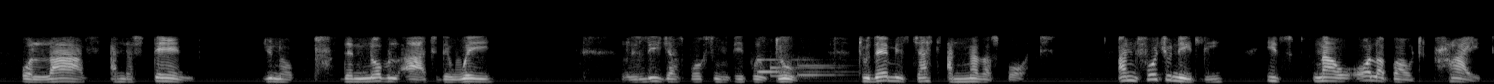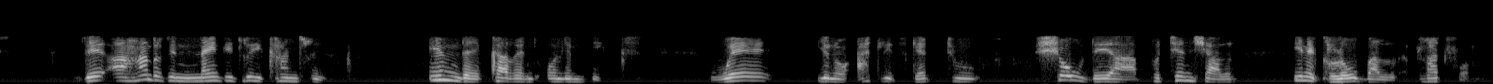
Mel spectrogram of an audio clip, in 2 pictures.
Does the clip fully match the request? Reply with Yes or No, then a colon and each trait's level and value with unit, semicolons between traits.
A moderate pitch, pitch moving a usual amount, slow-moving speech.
No: medium, 150 Hz; wide, 6.6 semitones; slow, 95 wpm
